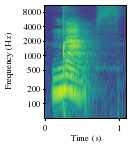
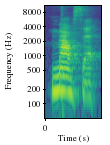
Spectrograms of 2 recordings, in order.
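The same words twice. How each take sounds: First: The word ends on the s with no vowel. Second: A final vowel sound is added after the s. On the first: The speaker calls it right. "We don't actually say the e at the end" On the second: The speaker calls it wrong. "Is that a real word, mouse? No, it's not"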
